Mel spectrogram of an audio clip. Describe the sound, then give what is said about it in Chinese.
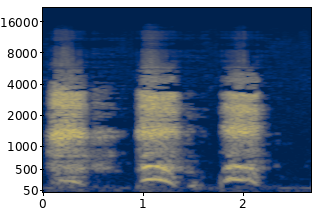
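Heavy, strained gasping for breath from an old man in a dramatized story, gulping air after forcing out a few words. Three loud, voiced, evenly spaced gasps, each a rasping groan-like heave, with short silences between them. “勉强说这么几句话，大口大口就喘气。”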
